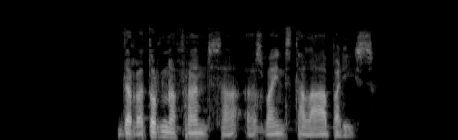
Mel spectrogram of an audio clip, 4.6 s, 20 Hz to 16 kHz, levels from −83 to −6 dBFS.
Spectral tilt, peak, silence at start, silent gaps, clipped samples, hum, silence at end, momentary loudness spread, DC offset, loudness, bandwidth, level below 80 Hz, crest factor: -4 dB/octave; -18 dBFS; 1.2 s; none; under 0.1%; none; 0.85 s; 8 LU; under 0.1%; -38 LUFS; 7.6 kHz; -78 dBFS; 20 dB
